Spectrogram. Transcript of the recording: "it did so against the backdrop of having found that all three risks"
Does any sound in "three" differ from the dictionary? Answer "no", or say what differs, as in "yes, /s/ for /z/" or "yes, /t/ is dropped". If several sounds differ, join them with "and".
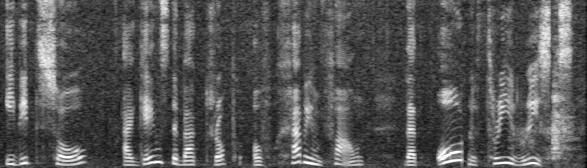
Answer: no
